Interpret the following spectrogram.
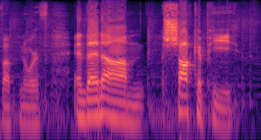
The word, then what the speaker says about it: Shakopee: North and then um Shakopee is what I've what I'm being told for the pronunciation um so you guys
